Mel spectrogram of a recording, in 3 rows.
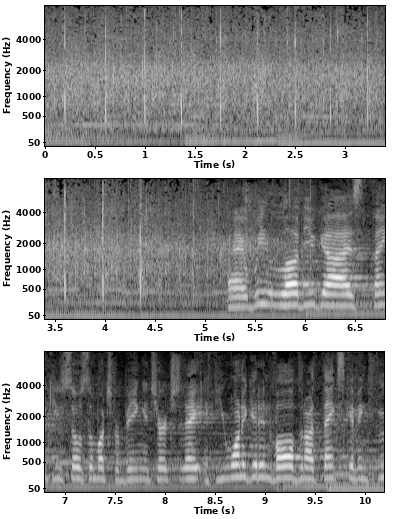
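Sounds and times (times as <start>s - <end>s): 
church congregation applauding to welcome new members: 0.0s - 7.6s
speech: 5.2s - 10.1s.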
